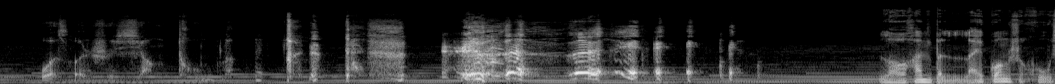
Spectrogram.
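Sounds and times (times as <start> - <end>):
speech: 0.4 - 2.7, 4.6 - 6.6, 9.1 - 10.5
badly injured man coughing up blood: 2.8 - 7.4.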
